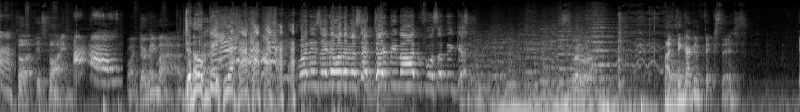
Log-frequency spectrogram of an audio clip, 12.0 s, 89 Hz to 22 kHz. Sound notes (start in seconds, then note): 1.1 Toad voice; 2.8 laughing; 2.9 cackle laugh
